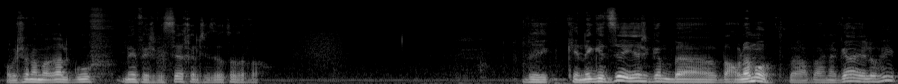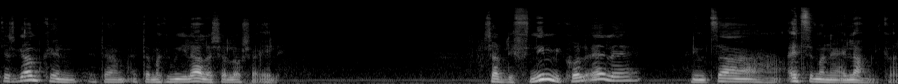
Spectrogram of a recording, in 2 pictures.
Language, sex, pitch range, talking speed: Hebrew, male, 115-175 Hz, 105 wpm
